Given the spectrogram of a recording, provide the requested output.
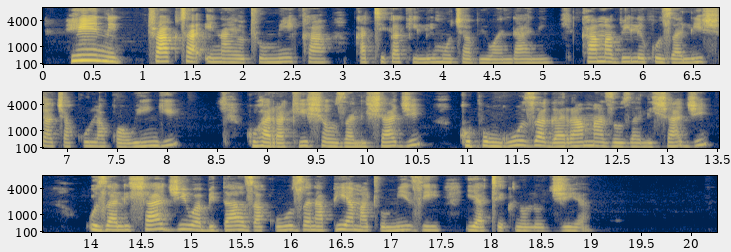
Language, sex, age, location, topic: Swahili, female, 25-35, Nairobi, agriculture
